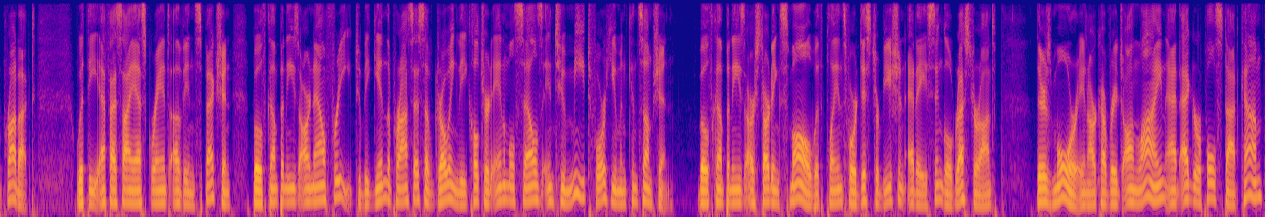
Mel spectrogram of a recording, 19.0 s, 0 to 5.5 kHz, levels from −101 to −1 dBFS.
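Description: A speech recording with no technical fault to report. Nothing heard in it calls for a fix or an explanation.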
